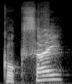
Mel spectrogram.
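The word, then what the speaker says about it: こくさい: The first character in the word is ko, the second is ku, the third is sa, and the fourth is e. So it will be pronounced as kokusai, which means international.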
